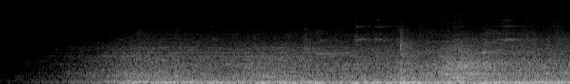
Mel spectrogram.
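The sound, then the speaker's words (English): An underground metro train rumbles while carrying passengers, its deep, steady roar rising in the first second and then holding loud and continuous, with faint rattles and a brief high squeal along the way. “Well, we're travelling on the metro at the minute, underground trains...”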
